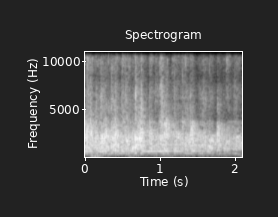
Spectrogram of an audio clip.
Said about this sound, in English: Would you just give her a round of applause?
